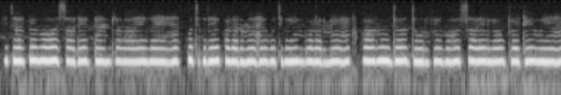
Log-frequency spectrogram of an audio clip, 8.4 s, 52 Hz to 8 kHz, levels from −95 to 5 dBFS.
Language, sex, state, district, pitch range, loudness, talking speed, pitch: Hindi, female, Andhra Pradesh, Anantapur, 310-320 Hz, -11 LUFS, 45 wpm, 315 Hz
